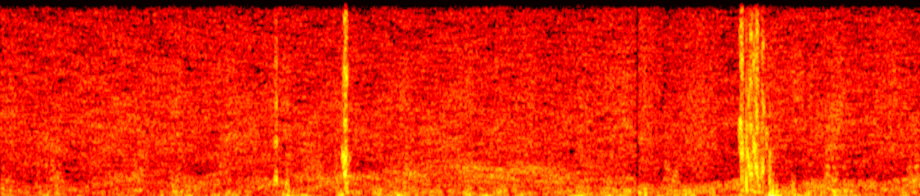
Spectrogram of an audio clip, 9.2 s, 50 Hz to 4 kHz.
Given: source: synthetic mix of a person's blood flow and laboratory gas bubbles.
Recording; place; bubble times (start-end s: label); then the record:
Doppler ultrasound of blood flow; subclavian vein
2.73-2.79 s: bubbles
3.41-3.51 s: bubbles
7.38-7.69 s: bubbles
From the record:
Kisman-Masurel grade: 122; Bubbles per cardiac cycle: 1 to 2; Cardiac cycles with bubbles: 10 to 50%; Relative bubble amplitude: moderate (0.250 to 0.450); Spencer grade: 2 (many but less than half of the cardiac periods contain bubble signals, singularly or in groups); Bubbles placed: anywhere in the cardiac cycle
